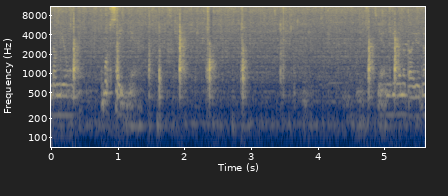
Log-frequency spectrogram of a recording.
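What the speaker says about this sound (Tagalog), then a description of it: "Habang inaantay natin ma-prito, hiwa na tayo ng panggisa." Oil sizzles steadily in a pan as food fries golden brown, while sharp knocks and clatters of utensils punctuate it, and a voice speaks nearby.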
